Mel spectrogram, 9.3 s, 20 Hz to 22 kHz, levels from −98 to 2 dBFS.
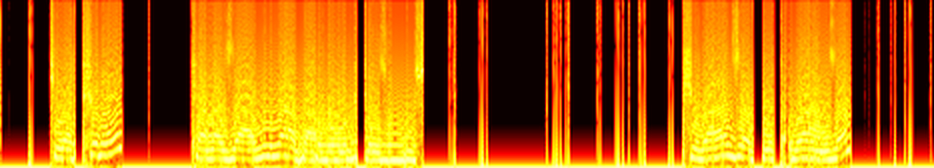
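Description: Speech runs through the whole clip under a fault heard as signed and unsigned mixed up. It sounds extremely loud and harsh from start to finish, and quiet moments blare as loudly as the rest. The likely cause is 8-bit samples read with the wrong sign convention, so each zero crossing leaps across the full range.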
